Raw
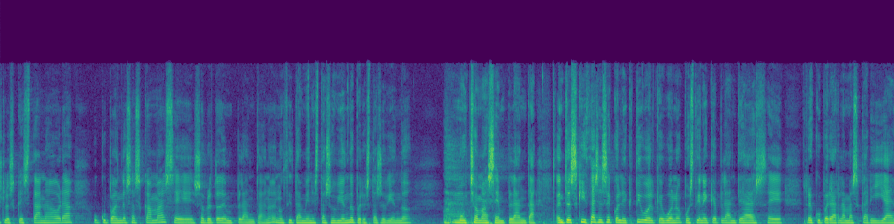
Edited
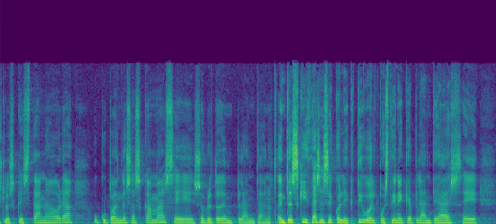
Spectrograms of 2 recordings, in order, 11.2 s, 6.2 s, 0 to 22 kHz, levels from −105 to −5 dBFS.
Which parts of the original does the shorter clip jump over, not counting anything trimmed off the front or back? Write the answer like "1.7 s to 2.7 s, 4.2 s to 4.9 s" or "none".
3.4 s to 6.9 s, 8.2 s to 8.5 s

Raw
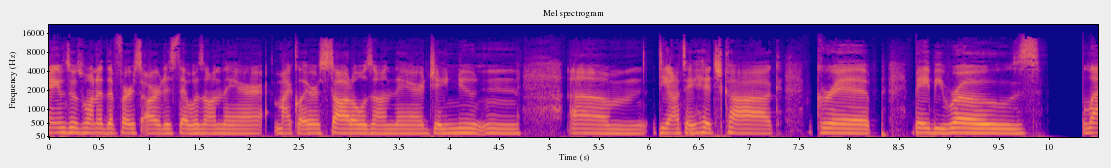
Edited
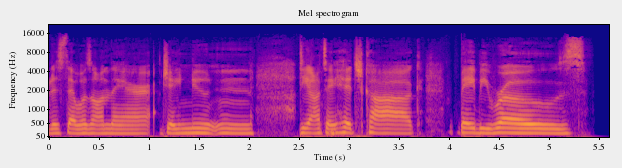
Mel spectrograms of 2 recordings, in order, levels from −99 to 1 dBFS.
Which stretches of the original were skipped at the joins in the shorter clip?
2.2 s to 3.8 s, 5.2 s to 6.1 s, 7.6 s to 8.6 s

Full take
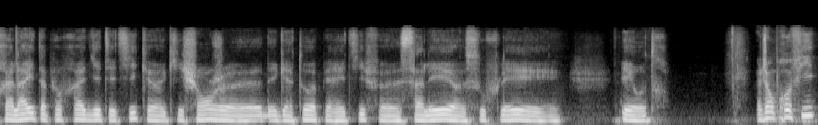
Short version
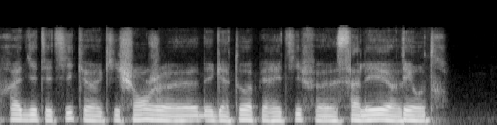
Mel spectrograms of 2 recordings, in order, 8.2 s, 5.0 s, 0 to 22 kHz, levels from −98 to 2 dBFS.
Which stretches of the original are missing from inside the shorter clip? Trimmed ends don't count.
4.7 s to 6.2 s

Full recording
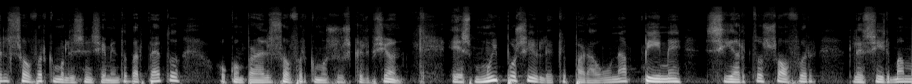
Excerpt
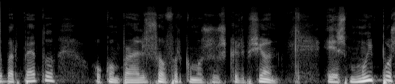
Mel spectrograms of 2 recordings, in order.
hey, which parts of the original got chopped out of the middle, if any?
none

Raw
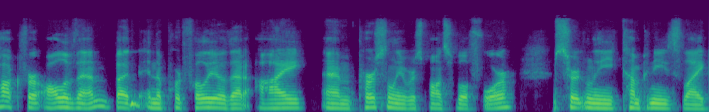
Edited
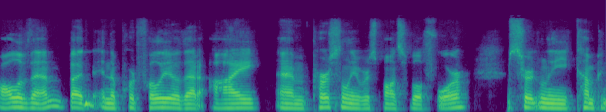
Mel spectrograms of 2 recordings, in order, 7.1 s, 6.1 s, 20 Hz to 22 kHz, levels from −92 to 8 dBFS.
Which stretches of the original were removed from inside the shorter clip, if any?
none

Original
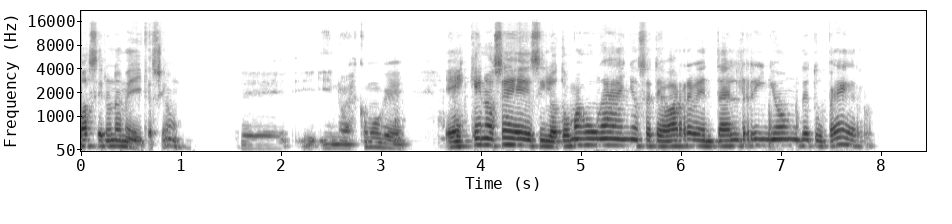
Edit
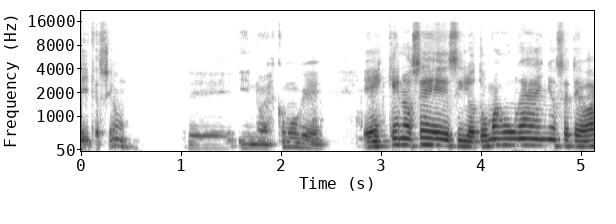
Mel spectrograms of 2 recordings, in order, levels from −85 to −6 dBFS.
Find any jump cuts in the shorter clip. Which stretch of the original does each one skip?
2.1 s to 2.4 s

